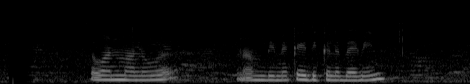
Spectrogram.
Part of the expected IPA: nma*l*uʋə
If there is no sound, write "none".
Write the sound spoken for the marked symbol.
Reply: l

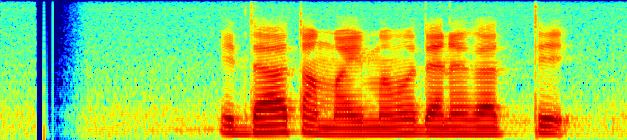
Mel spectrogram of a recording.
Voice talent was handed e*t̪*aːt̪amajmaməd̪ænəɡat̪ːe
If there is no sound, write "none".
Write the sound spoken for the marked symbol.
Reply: d̪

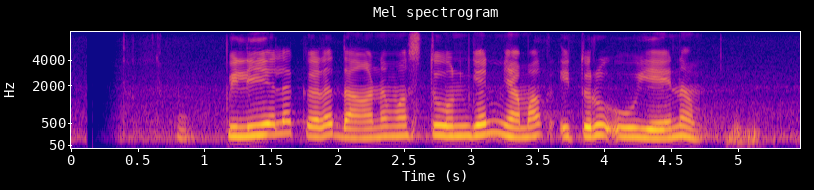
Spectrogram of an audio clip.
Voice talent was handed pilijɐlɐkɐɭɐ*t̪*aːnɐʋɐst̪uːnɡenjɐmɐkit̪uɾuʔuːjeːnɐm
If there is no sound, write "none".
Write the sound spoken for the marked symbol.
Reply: d̪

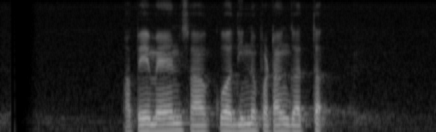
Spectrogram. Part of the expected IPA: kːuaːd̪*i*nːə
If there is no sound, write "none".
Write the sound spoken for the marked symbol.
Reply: i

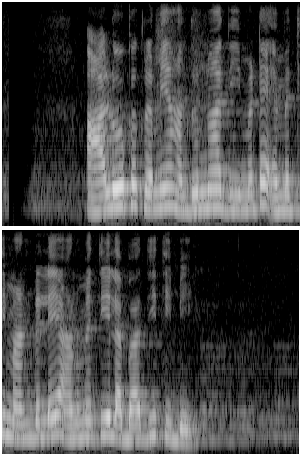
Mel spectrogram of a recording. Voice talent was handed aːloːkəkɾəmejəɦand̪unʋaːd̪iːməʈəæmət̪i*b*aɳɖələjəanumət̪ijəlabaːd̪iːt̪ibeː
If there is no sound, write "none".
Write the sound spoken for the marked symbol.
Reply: m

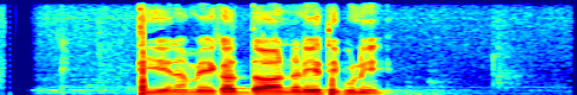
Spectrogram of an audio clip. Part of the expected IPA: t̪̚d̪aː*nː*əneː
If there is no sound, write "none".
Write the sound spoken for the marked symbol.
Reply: nː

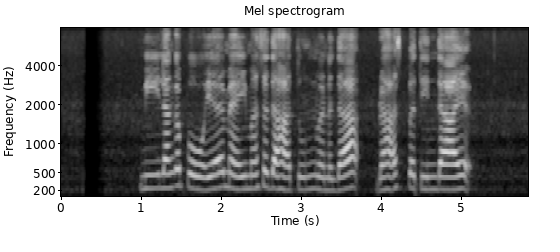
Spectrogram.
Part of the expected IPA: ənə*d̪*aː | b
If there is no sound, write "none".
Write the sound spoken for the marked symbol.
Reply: d̪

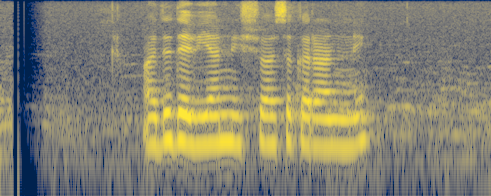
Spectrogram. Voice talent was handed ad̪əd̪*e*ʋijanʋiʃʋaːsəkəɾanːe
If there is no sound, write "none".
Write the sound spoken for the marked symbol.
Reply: e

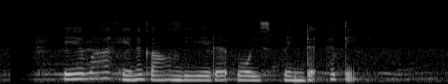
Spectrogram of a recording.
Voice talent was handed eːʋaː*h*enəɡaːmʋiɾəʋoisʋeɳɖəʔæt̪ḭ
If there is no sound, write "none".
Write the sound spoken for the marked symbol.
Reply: h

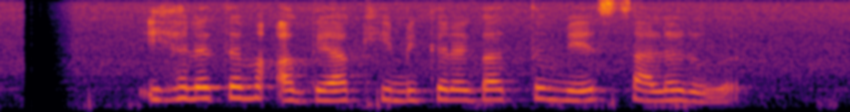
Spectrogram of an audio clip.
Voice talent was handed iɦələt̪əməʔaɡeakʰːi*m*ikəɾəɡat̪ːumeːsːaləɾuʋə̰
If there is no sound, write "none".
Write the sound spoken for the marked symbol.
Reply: m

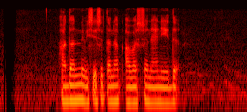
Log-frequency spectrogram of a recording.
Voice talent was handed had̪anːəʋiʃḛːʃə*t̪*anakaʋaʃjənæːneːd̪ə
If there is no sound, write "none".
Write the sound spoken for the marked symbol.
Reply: t̪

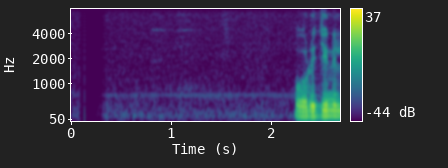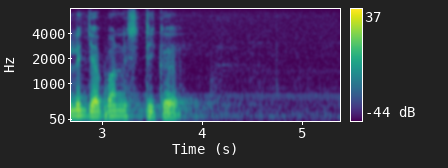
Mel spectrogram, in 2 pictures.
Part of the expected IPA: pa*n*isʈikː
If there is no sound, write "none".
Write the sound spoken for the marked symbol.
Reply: n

